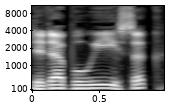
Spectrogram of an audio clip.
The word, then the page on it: tetapui's'g: Mi'gmaq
